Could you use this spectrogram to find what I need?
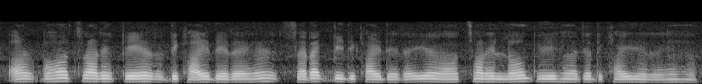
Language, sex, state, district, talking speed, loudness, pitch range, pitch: Hindi, male, Bihar, Muzaffarpur, 205 wpm, -16 LUFS, 125-135 Hz, 130 Hz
